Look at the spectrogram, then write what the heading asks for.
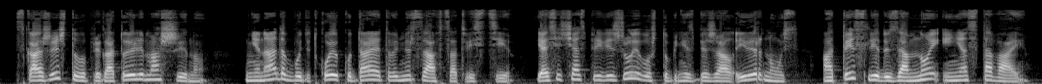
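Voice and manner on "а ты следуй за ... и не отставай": ordinary delivery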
